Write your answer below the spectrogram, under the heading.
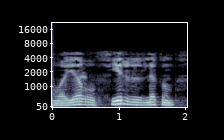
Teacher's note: الراء مرققة وساكنة يعني ما فيها هزة ما فيها حركة ما فيها قلقلة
